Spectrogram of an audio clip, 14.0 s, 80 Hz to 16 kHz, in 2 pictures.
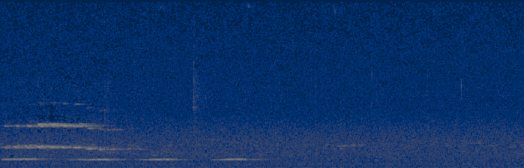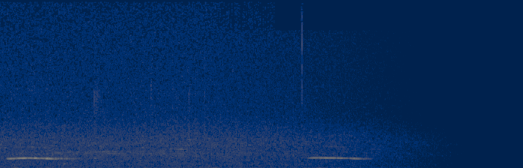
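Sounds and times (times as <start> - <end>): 
Oriental scops owl hooting at night: 0.0 - 3.4, 7.1 - 8.0, 11.1 - 12.0
quiet hissing background: 0.0 - 13.3.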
